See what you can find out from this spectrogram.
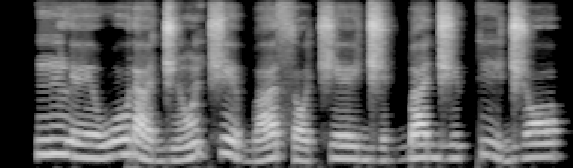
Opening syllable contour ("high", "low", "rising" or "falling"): high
